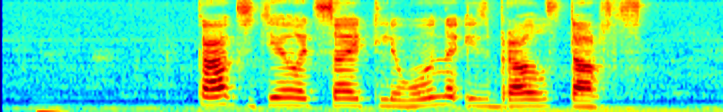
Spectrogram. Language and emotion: Russian, neutral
